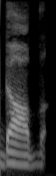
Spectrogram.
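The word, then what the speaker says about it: dove: যেমন দেখ ডি ওভি একে অনেকে উচ্চারণ করে ডব আবার কেউ কেউ করে ডাব।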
